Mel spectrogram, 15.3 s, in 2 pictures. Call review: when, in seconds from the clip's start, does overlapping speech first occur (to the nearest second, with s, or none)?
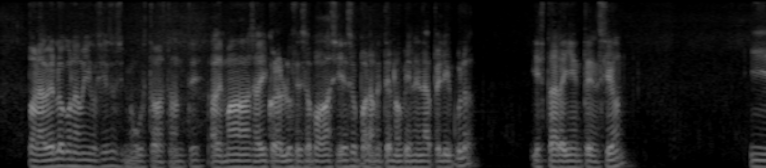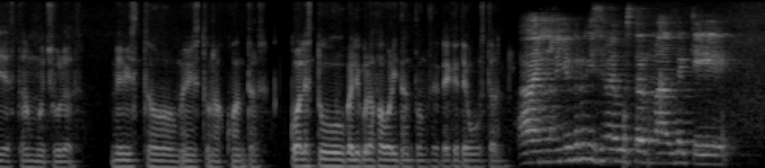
none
